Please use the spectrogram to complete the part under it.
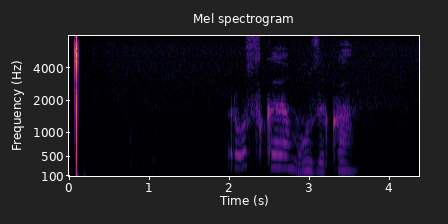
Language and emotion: Russian, sad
